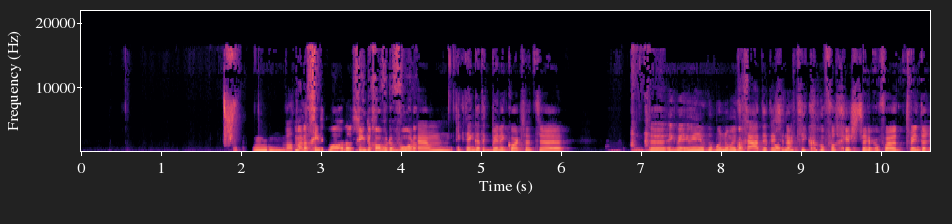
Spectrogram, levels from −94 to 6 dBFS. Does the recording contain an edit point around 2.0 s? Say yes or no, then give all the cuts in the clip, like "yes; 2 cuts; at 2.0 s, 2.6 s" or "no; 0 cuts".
no; 2 cuts; at 4.2 s, 8.2 s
